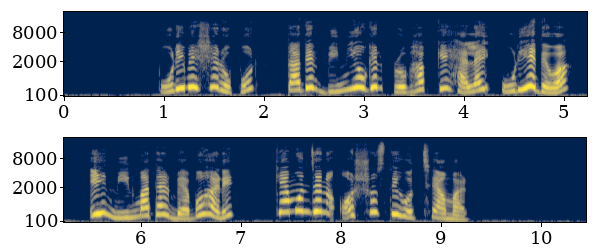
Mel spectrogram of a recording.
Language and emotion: Bengali, disgusted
